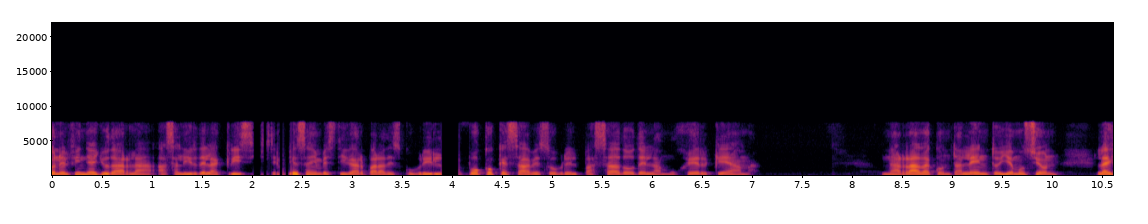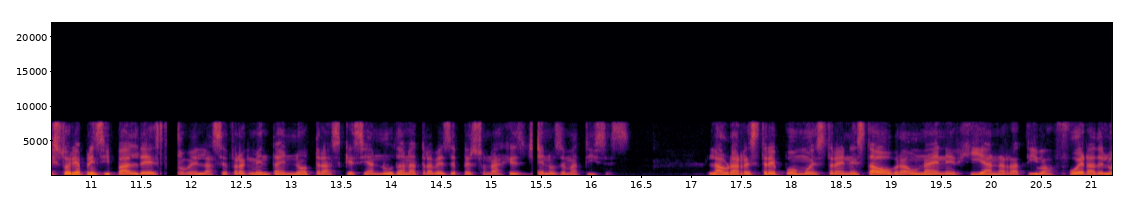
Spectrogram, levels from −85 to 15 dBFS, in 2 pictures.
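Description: This speech clip shows packet loss on an ADPCM call, at 2.02–2.48 s, 3.90–4.15 s, 11.68–11.96 s and 15.42–15.52 s. Sound drops to abrupt silence. After "a salir de la" about fifteen packets vanish in bursts. Each return is slightly distorted while the decoder's predictor resynchronises, over G.722 wideband coding.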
